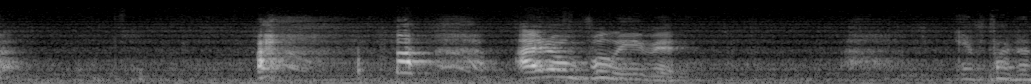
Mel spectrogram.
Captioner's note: laughs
